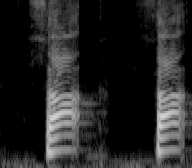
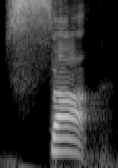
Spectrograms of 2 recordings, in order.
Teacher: This is sa sa without whistle but this is s with whistle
